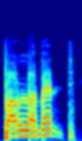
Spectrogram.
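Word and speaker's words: parliament: এই পার্লামেন্ট বানানটা খুব গুরুত্বপূর্ণ, পার্লামেন্ট মনে রাখবেন, পার্লিয়ামেন্ট উচ্চারণ হবে পার্লামেন্ট, কিন্তু আমি মনে মনে চিন্তা করবো পার্লিয়ামেন্ট, পার্লামেন্ট, Right.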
